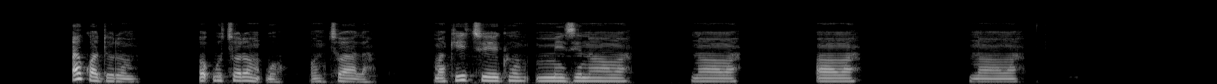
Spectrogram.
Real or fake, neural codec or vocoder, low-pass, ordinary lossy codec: real; none; 7.2 kHz; none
